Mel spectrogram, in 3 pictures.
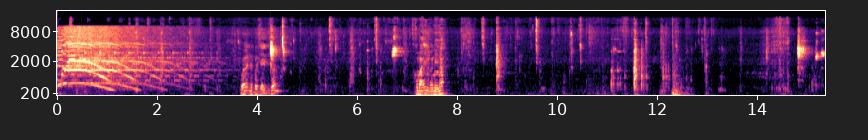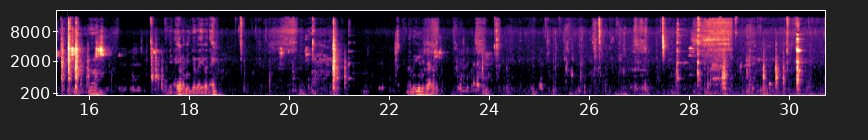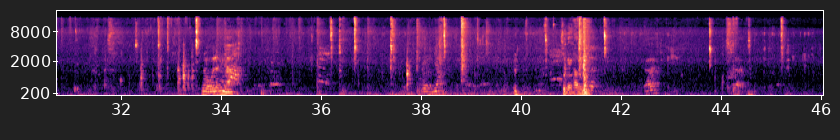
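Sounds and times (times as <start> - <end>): chewing: 4.4 - 7.1, 21.5 - 30.1, 34.8 - 40.8.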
